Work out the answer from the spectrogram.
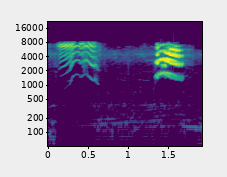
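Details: Two Indian ringneck parakeets playing and squabbling: a harsh, arched, harmonic screech, then after a short pause a briefer, brighter, piercing squawk, over a low steady background hum.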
